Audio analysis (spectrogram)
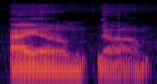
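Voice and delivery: ordinary talk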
